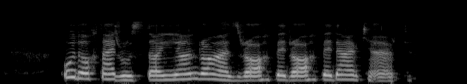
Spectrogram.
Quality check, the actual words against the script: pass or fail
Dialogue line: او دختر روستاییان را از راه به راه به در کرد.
pass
